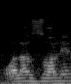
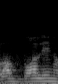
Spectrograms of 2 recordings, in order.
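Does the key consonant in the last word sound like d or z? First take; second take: z; d. First: The key consonant sounds like a z. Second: The key consonant sounds like a d. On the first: The speaker calls it wrong. "ওলা জলিন হবে না" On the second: The speaker calls it right. "ওলা দলিন হবে"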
